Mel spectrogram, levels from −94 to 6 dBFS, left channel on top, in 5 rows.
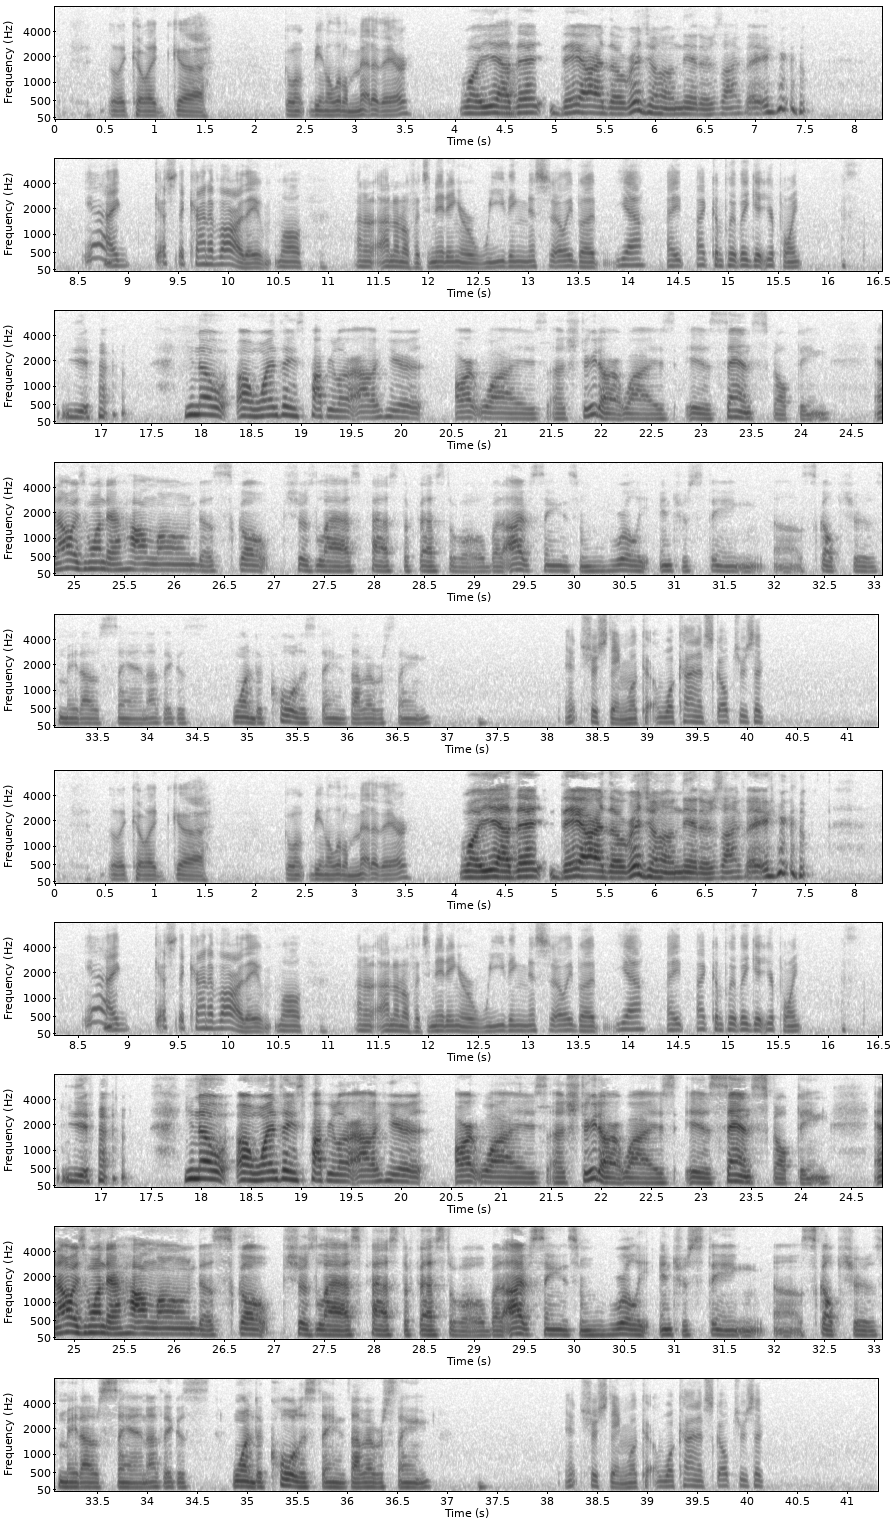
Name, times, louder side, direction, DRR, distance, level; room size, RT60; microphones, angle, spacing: voice 1, 0.5-1.6 2.3-3.6 4.4-4.6 8.5-9.0 9.3-10.8 11.3-15.7 38.2-40.2, equal, 5° left, 2.1 m, -34 dB
voice 2, 4.1-7.5 8.8-8.9 16.6-17.2 17.5-20.2 20.5-24.5 24.7-34.4 34.9-36.8, right 9 dB, 70° right, 0.3 m, -25 dB
head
